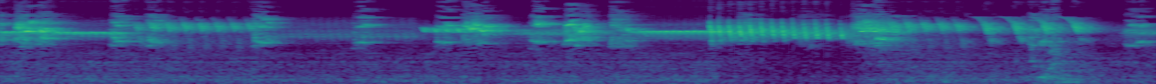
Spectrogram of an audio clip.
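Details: Vigorous singing from a bulbul trained to include cicilin songs: almost continuous high twittering phrases, thin drawn whistles and a fast rattled trill, ending in quick descending chips.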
